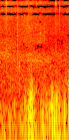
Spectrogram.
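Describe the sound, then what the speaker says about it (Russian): Brief gusty wind in a snowstorm buffeting the microphone, a low rumbling roar with rising and falling strength. "такой не слабенький ветер начался"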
